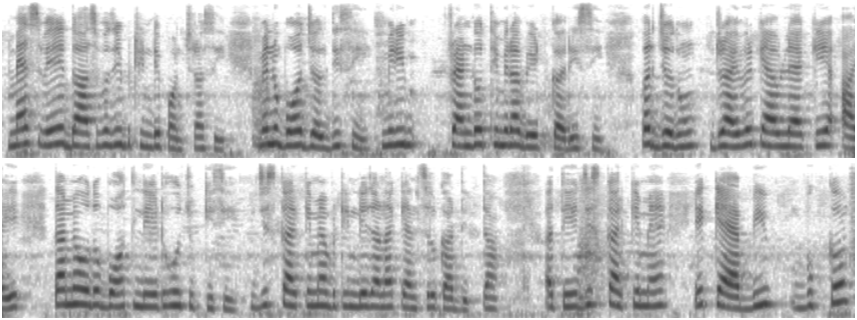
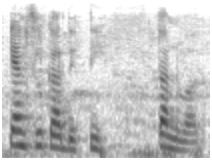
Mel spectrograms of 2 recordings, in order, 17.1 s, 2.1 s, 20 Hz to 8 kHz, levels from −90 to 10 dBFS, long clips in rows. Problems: constant background noise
